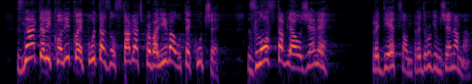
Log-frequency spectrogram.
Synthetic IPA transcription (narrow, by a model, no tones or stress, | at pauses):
znaːt̪e̞liko̞liko̞je̞puːt̪azlˠost̪aʋʎat͡ʃpɾoʋaʎiːʋaout̪e̞ːkut͡ʃe | zlˠo̞st̪aʋʎaoʒe̞ne | pɾe̞d̪ːje̞t̪so̞mpɾed̪dːɾuːɡimʒe̞nama̰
